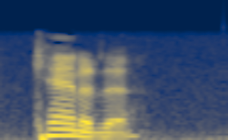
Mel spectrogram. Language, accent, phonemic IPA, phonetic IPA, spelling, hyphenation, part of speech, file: English, Canada, /ˈkænədə/, [kʰɛəɾ̃əɾə], Canada, Can‧a‧da, proper noun / noun, En-ca-Canada.ogg
- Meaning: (proper noun) A country in North America. Capital: Ottawa. Largest city: Toronto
